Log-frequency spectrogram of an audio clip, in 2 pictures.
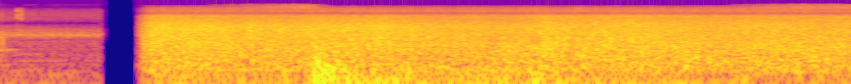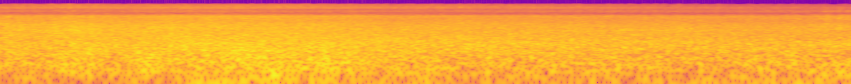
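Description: Small surf breaking and washing up a sandy beach, with wind on the microphone. It is a steady rushing noise that cuts in abruptly under a second in, after a brief silence.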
